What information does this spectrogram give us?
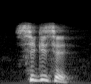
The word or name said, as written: sigse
